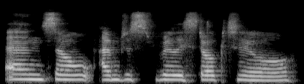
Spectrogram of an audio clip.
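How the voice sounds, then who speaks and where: A woman's voice: mid-range voice, level tone, slow pace. A woman from Texas talking enthusiastically as a podcast guest in a casual conversation. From Texas, USA. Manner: warm, enthusiastic, chatty.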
